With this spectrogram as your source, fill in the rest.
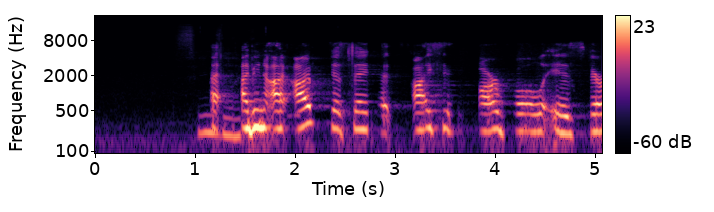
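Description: A middle-aged woman speaks with animation over an online call.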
